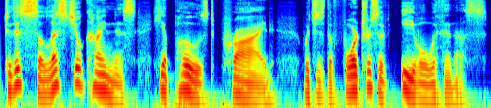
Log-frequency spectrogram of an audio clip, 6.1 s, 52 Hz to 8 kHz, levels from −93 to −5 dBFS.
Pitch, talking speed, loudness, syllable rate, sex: 95 Hz, 145 wpm, -21 LUFS, 4.4 syllables/s, male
